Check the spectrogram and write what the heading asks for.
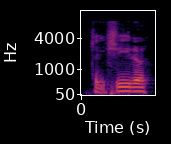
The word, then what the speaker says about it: Takeshita: Takeshita.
